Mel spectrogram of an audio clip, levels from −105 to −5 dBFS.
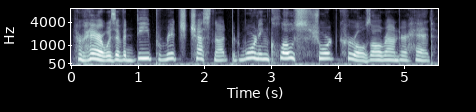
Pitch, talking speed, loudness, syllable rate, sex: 210 Hz, 195 wpm, -17 LUFS, 3.8 syllables/s, male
